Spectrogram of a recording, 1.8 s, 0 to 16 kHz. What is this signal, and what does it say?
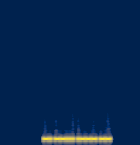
Morse code, heard as a keyed tone, about 60 wpm, 700 Hz. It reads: N7JM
